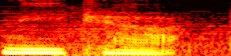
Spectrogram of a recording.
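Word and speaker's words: NEACP: when it was termed national emergency airborne command post pronounced kneecap the aircraft was to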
